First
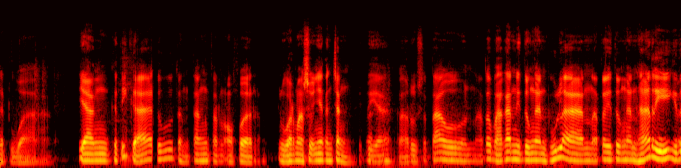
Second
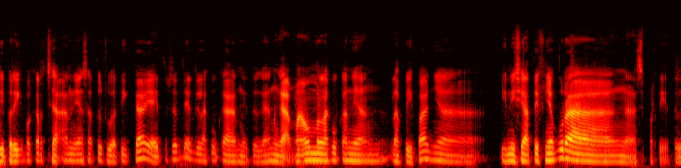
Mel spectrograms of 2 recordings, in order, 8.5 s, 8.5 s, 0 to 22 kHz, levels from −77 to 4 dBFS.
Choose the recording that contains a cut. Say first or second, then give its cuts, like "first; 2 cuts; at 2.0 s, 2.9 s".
first; 3 cuts; at 1.9 s, 3.3 s, 4.5 s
